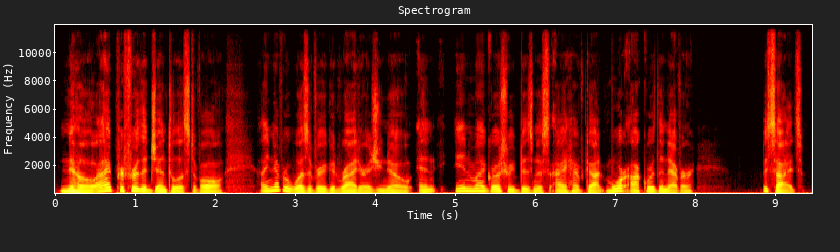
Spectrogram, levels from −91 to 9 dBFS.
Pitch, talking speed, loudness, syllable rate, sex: 130 Hz, 190 wpm, -18 LUFS, 5.6 syllables/s, male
